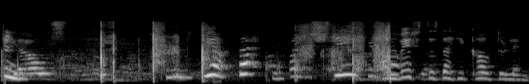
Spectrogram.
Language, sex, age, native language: Icelandic, male, 10, Icelandic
